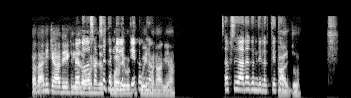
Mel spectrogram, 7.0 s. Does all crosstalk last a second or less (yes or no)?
no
